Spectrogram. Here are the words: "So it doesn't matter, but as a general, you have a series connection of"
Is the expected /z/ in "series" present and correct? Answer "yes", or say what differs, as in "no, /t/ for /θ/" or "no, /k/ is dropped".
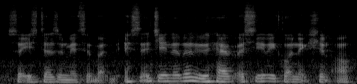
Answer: no, /z/ is dropped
